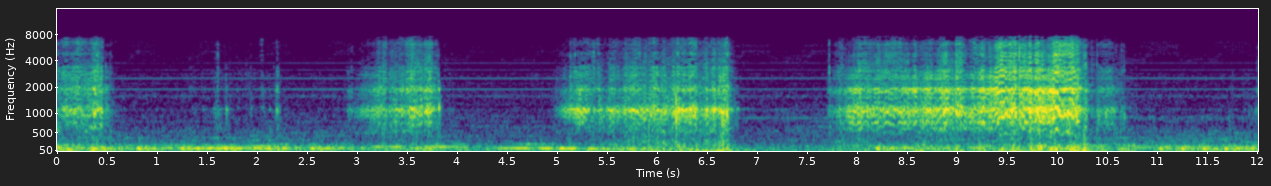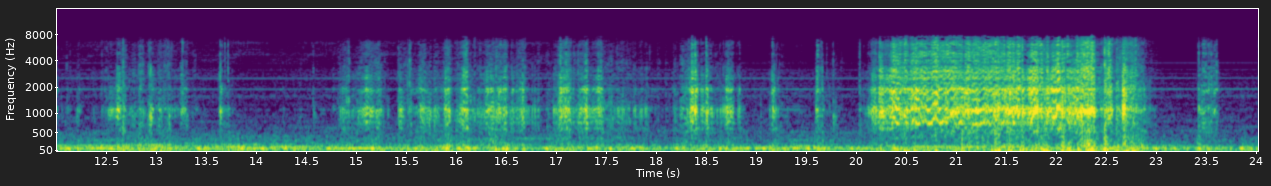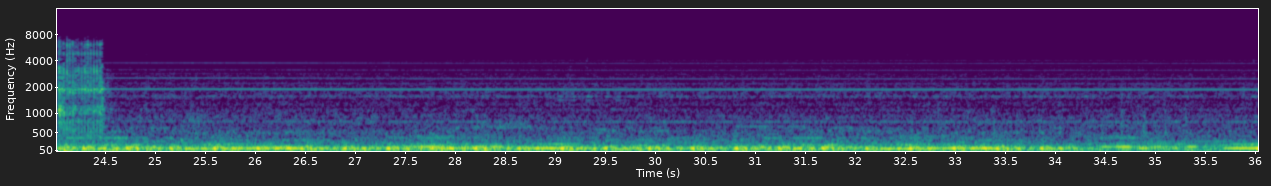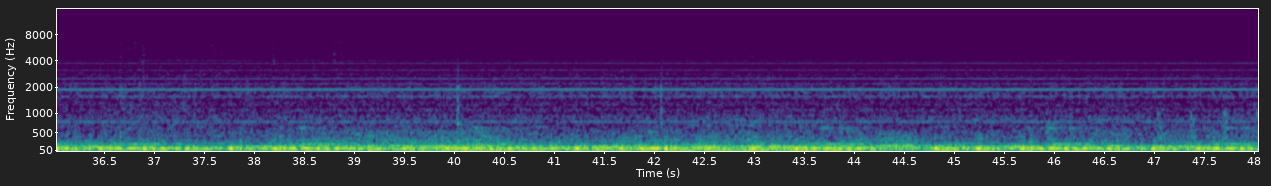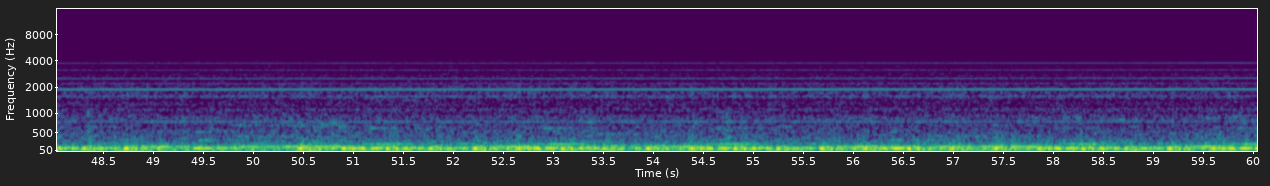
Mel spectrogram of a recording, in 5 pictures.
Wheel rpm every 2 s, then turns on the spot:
20, 20, 20, 30, 70, 20, 10, 10, 20, 10, 80, 30, 10, 0, 0, 0, 0, 0, 0, 0, 0, 0, 0, 0, 0, 0, 0, 0, 0, 0.
12-18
